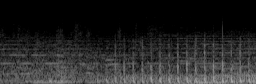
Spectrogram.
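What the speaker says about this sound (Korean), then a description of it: "그래서 주목하게 된 것이 헬리콥터다." Korean War era military helicopter, a steady rotor thump that grows into rapid rhythmic chopping over engine roar and a rough archival background.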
